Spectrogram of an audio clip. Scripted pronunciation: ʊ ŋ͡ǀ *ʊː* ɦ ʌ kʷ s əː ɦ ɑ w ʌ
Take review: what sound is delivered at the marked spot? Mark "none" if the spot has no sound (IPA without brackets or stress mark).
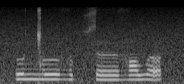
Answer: ʊː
